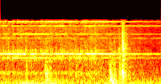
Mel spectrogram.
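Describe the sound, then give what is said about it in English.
A telephone rings steadily with a bright, sustained electronic tone, moderately loud, while a few soft thuds and rustles of movement pass underneath. “He carries the box over to the phone.”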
